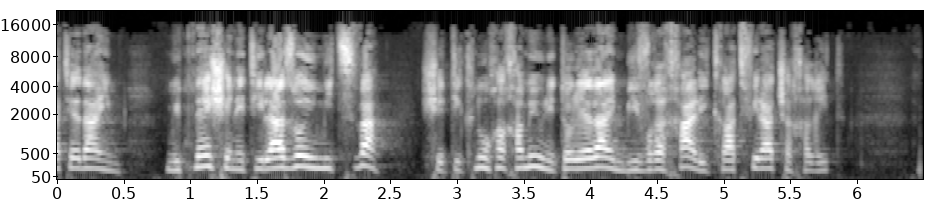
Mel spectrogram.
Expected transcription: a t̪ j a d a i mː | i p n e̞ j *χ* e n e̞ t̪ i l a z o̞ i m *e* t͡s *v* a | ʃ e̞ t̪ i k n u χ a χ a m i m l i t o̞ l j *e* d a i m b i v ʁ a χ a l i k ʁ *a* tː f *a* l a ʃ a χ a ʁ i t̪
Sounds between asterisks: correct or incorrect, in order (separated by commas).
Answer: incorrect, incorrect, correct, incorrect, correct, incorrect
